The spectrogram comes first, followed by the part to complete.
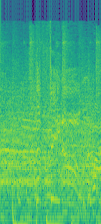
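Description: Background music with a beat.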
